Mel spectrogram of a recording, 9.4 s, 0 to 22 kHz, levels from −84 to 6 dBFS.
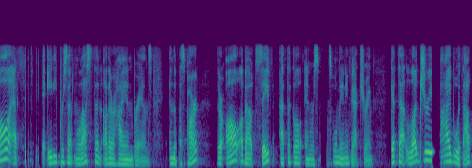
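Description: Lost AMR speech frames break up the speech at 0.51 to 0.87 s, 3.54 to 3.63 s, 6.42 to 6.57 s and 8.64 to 8.89 s. Radio errors corrupted frames. The decoder repeated the last good sound with fading gain. Single lost frames give brief warbling dips, longer runs drop to near silence, then rough recovery.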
